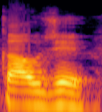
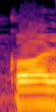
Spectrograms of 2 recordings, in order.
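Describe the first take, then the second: First: The vowel is 'ow' with an added final vowel. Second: The vowel is 'aw' with no final vowel. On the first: The speaker calls it wrong. "ना कि काउजे" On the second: The speaker calls it right. "कॉज ना कि काउजे"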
